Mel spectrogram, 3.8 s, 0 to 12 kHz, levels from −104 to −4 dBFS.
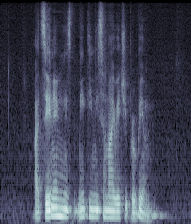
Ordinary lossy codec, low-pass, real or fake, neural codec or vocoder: none; none; fake; codec, 24 kHz, 0.9 kbps, WavTokenizer, small release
